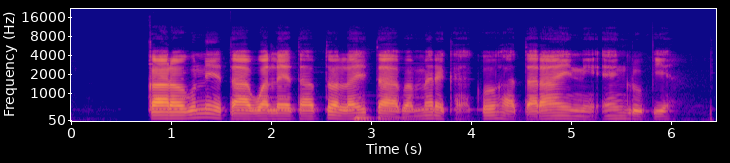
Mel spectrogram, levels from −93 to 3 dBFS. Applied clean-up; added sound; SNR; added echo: neural mask model DeepFilterNet 3.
